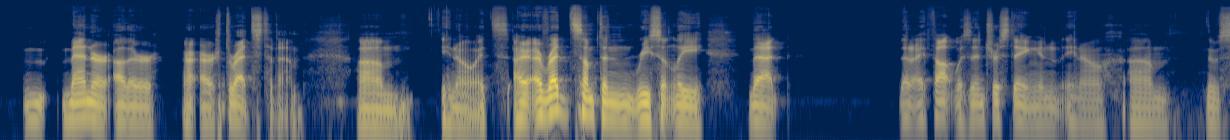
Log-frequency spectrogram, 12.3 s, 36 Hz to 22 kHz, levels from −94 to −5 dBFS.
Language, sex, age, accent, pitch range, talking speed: English, male, 30-49, American, 85-100 Hz, 140 wpm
